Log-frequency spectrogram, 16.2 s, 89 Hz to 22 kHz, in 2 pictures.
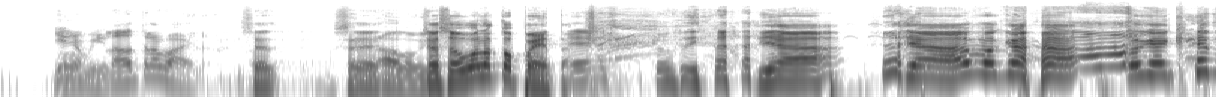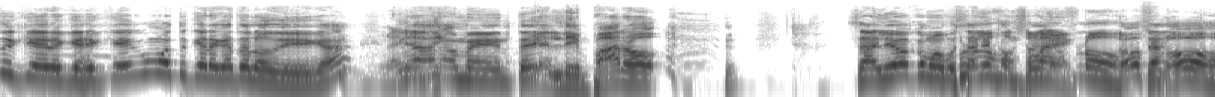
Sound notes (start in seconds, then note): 0.2 laughing; 0.2 speaking In Foreign Language; 3.9 laughing; 5.1 speaking In Foreign Language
